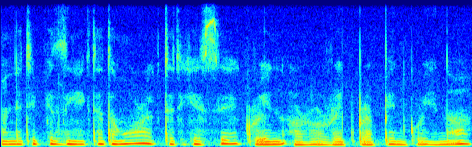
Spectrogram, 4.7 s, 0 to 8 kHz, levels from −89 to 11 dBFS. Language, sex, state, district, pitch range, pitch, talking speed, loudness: Nagamese, female, Nagaland, Kohima, 150-175 Hz, 165 Hz, 175 wpm, -13 LUFS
